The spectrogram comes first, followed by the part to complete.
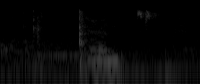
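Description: A man's voice saying one short word, with a few faint sharp clicks before and after it.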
